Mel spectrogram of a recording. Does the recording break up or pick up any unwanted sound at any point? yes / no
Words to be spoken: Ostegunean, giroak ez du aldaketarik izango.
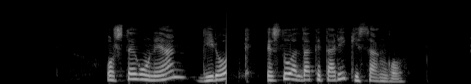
yes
